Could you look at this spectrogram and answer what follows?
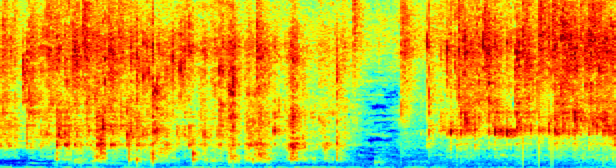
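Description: Mustard seeds sizzling and popping in hot oil in a pan, a close, busy crackle with sharp spattering bursts throughout and no talk.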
